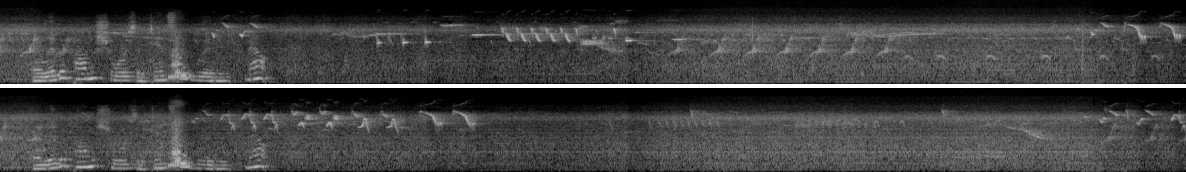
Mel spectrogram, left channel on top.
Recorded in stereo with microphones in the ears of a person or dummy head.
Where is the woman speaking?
60° left (ahead or behind), 5 m.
